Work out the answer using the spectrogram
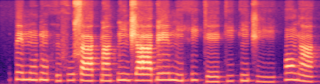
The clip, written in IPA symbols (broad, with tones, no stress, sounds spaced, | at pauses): p e˦ m ũ˧ ɗ ũ˧ h ɨ˨ f u˧ s aː˧ k͡p ã˧ k͡p ĩ˦ d͡ʒ aː˦ ɗ eː˦ m ĩ˨˦ h i˦˨ k eː˨ k i˧ k ĩ˦ t͡ʃ iː˨ | ɔ̃˦ ɡ ã˨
